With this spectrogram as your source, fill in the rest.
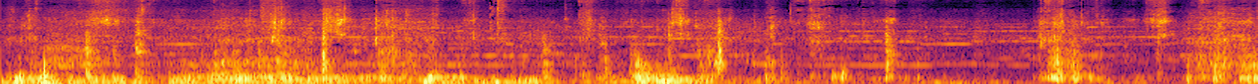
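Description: Bunches of bananas thump as they are packed into a plastic crate.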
